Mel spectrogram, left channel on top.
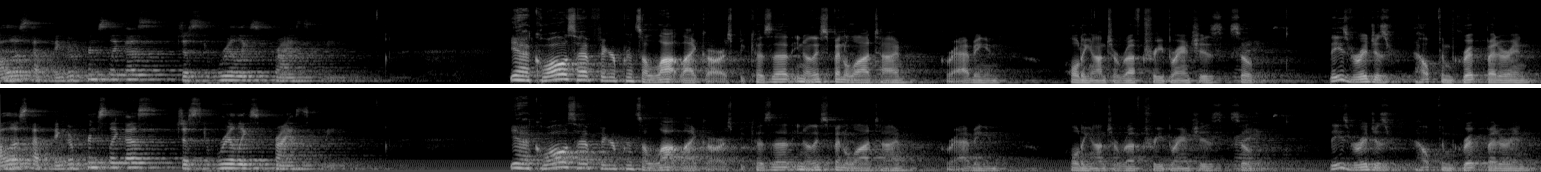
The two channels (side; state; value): right; noise; hum, 21 dB below the sound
